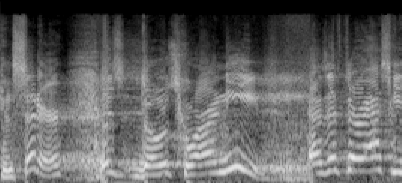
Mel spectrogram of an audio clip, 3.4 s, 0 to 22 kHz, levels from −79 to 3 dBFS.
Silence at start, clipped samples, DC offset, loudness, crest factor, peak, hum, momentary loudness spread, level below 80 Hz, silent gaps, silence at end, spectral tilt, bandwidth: 0 s; under 0.1%; under 0.1%; -12 LUFS; 10 dB; -2 dBFS; none; 3 LU; -40 dBFS; none; 0 s; -4 dB/octave; 16 kHz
